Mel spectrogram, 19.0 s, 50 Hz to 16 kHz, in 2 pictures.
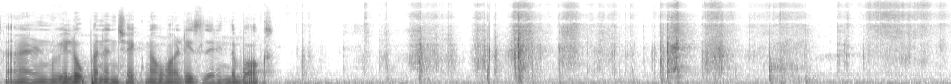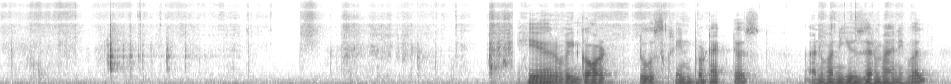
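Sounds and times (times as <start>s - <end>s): card and plastic rustling: 2.9s - 14.7s.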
